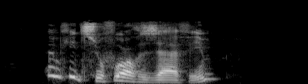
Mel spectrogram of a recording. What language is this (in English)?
Kabyle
